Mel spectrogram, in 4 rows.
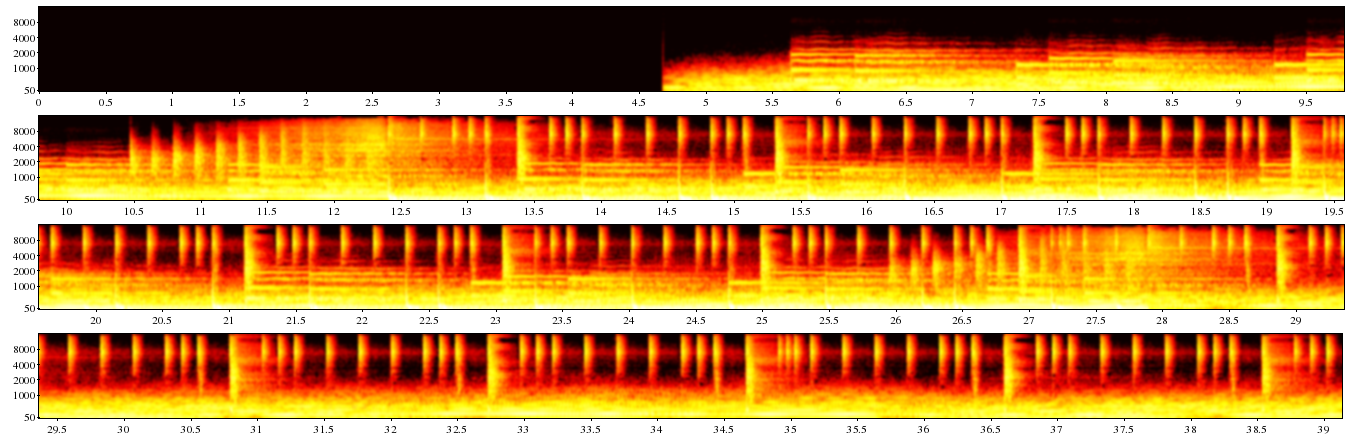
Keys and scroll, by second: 1.2 shift+Page_Down.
